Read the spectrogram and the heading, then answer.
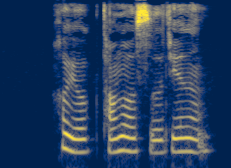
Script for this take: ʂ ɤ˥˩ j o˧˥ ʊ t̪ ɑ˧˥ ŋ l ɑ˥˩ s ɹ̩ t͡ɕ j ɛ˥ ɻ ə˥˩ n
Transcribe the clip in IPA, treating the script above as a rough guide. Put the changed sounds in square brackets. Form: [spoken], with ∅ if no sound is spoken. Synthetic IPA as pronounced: [x] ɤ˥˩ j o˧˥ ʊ [t̪ʰ] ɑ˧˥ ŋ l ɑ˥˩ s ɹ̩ t͡ɕ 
